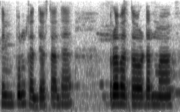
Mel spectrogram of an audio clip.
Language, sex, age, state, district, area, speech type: Odia, female, 30-45, Odisha, Jagatsinghpur, rural, spontaneous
